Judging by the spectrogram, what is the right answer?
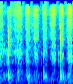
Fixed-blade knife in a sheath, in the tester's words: you hear just a little bit of a rattle when you shake it back and forth, which is not bad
